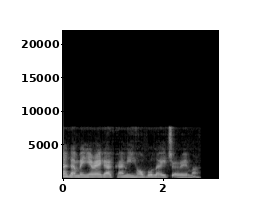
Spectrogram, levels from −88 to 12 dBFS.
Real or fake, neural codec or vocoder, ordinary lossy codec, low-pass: fake; codec, 16 kHz, 4 kbps, FunCodec, trained on LibriTTS, 50 frames a second; none; none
